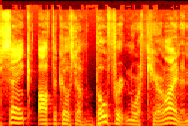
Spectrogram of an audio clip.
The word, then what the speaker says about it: Beaufort: Now, there is a city with the exact same spelling in South Carolina, but there it's pronounced Beaufort. I'm here to let y'all know this important stuff. Beaufort, North Carolina, Beaufort, South Carolina, spelled the same.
